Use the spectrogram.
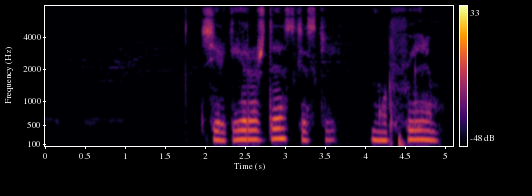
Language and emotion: Russian, neutral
